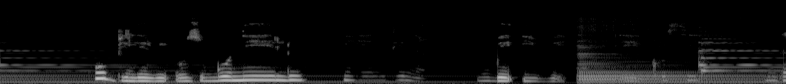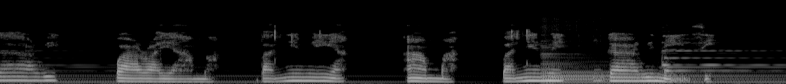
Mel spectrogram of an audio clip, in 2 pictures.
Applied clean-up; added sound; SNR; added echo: none; Piano; 14 dB; none.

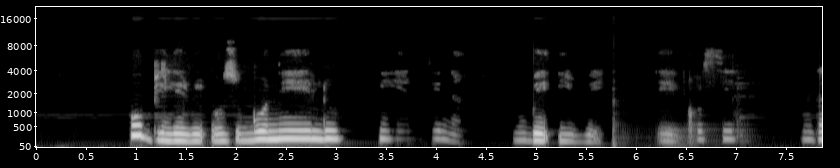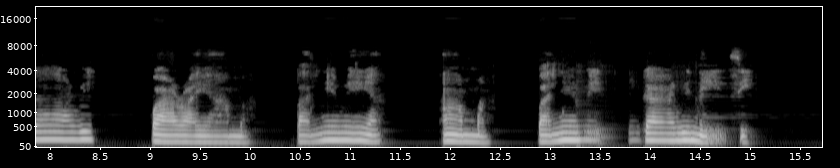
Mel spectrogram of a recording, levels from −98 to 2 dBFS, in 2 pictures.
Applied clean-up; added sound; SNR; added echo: neural mask model DeepFilterNet 3.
